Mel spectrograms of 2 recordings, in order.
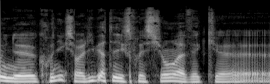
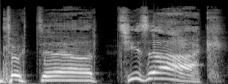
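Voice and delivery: drawn-out high, loud fighter call; ring announcer; 6 semitones higher, 7 dB louder, much slower than usual. Acted. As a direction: stretch the name like a boxing announcer.

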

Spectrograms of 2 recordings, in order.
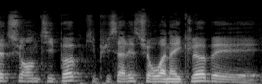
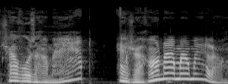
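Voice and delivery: imitation; 3 semitones higher, 3 dB louder than usual.

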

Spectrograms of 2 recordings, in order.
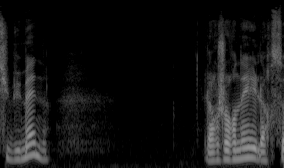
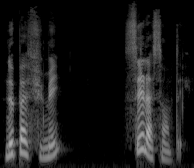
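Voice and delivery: reedy voice, a little higher; thin little voice; 6 semitones higher than usual. A narrator's reading. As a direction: slim piping slogan voice. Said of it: "d'une voix fluette".

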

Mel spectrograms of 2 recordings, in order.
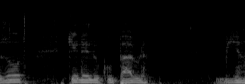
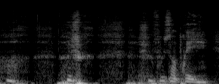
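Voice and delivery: halting, high-pitched begging; pained, faltering entreaty; anguished plea; 6 semitones higher, 5 dB louder than usual. A narrator's reading. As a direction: gasp and stammer into the plea. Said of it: "une sorte de cri de souffrance".

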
